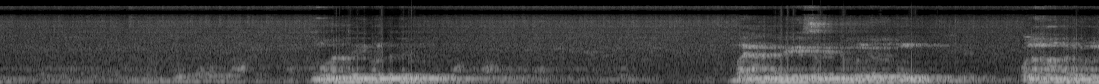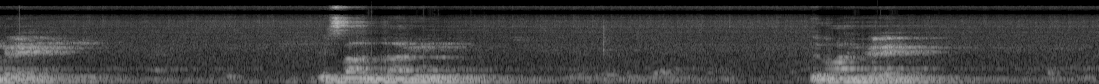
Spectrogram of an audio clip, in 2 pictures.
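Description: An elderly man speaks with emphasis into a microphone, heard over loudspeakers with echo.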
